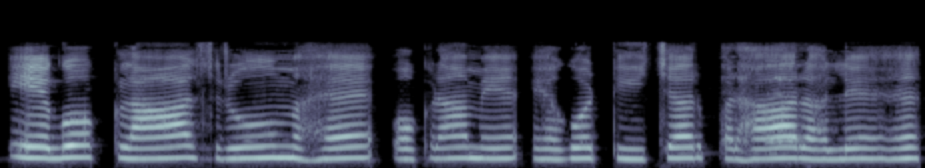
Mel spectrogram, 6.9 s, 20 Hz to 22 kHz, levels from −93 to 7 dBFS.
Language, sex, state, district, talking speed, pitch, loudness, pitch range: Hindi, female, Bihar, Lakhisarai, 85 wpm, 255 Hz, -23 LUFS, 245-265 Hz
